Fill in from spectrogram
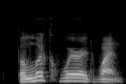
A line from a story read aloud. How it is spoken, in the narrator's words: I said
